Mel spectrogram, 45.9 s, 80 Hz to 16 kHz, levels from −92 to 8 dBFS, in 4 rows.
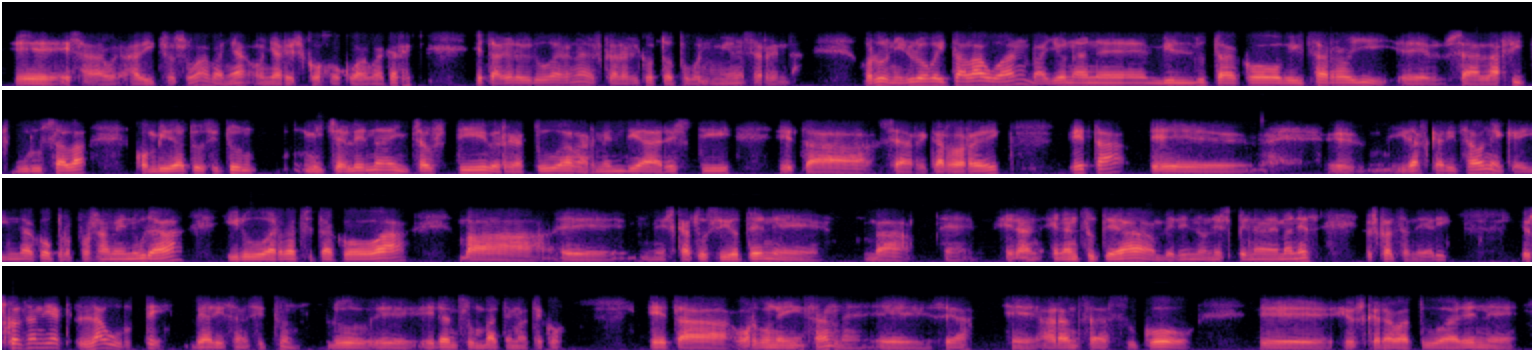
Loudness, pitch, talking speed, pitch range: -29 LUFS, 110 Hz, 105 wpm, 100-125 Hz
